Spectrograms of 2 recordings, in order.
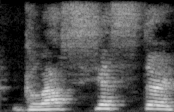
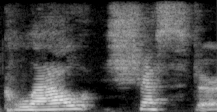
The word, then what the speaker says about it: Gloucester: It's Gloucester, I think. So Glou. Gloucester, is that how you say it? I think it's Gloucester, yeah. But it's Glou.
